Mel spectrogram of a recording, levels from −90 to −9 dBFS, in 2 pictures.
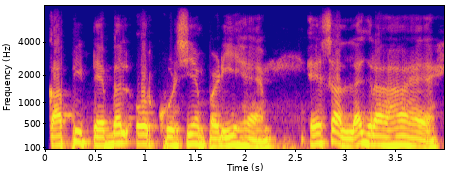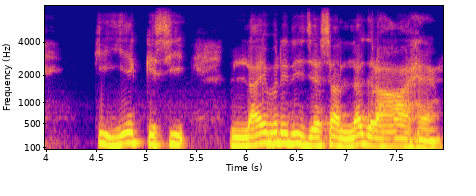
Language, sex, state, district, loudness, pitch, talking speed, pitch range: Hindi, male, Rajasthan, Bikaner, -9 LUFS, 135 Hz, 135 wpm, 115-150 Hz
